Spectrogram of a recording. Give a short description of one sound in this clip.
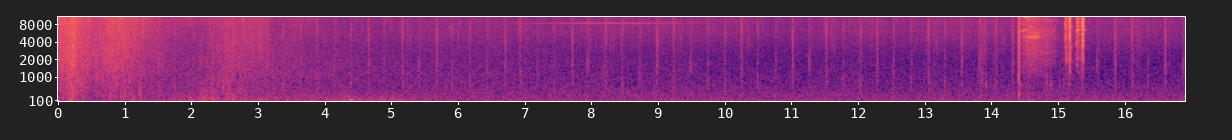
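Footsteps patter quickly through grass.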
